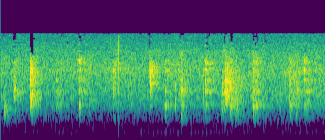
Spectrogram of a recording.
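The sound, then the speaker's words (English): A blind man taps his way along a floor to a desk: a steady series of dull taps, roughly two or three per second, each a short hollow knock at moderate loudness, with a faint low hum underneath and no voices. “He tapped his way along the floor to the desk, stopped over the drawer, then stayed there in a crouch like a guy in a trench.”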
